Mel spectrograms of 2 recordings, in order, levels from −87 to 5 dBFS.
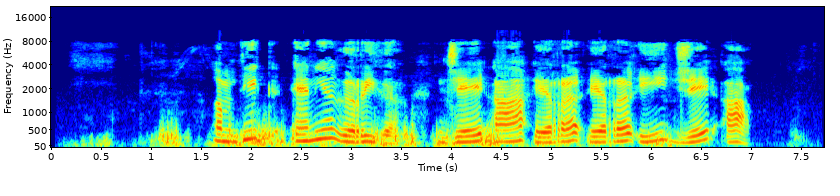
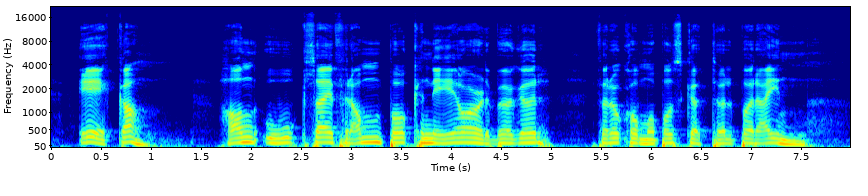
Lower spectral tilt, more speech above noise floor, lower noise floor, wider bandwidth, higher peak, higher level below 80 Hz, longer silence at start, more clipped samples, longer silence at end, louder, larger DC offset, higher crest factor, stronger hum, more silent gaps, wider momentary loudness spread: second, -5.5 dB/octave vs -7 dB/octave; about the same, 32 dB vs 30 dB; second, -47 dBFS vs -58 dBFS; second, 8.6 kHz vs 14 kHz; first, 0 dBFS vs -12 dBFS; about the same, -34 dBFS vs -38 dBFS; about the same, 0.3 s vs 0.3 s; neither; first, 0.75 s vs 0.35 s; first, -15 LUFS vs -30 LUFS; neither; about the same, 16 dB vs 18 dB; neither; neither; first, 12 LU vs 7 LU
